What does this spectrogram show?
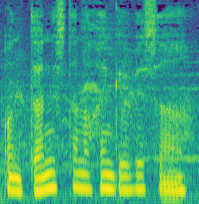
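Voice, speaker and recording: A woman's voice: sits low, level tone, normal speed, creaky, noisy background. A woman acting in a German radio drama as a composed police investigator, formal and controlled as she questions. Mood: probing, firm. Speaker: actor playing a police investigator.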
